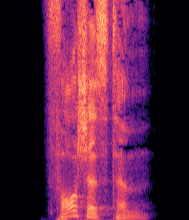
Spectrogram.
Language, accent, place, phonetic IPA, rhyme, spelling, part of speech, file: German, Germany, Berlin, [ˈfɔʁʃəstəm], -ɔʁʃəstəm, forschestem, adjective, De-forschestem.ogg
- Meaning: strong dative masculine/neuter singular superlative degree of forsch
